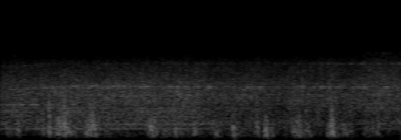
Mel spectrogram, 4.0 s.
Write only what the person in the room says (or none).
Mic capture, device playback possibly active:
none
